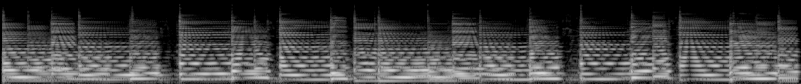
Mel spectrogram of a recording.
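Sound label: acoustic guitar flanger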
